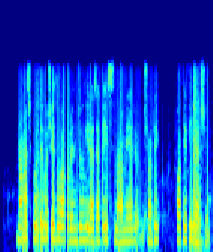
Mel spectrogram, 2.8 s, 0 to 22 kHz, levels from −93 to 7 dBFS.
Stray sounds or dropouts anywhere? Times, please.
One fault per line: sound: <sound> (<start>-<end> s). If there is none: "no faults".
no faults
